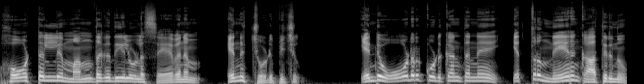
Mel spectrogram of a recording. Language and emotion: Malayalam, angry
